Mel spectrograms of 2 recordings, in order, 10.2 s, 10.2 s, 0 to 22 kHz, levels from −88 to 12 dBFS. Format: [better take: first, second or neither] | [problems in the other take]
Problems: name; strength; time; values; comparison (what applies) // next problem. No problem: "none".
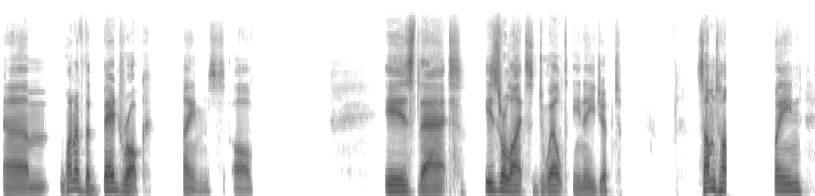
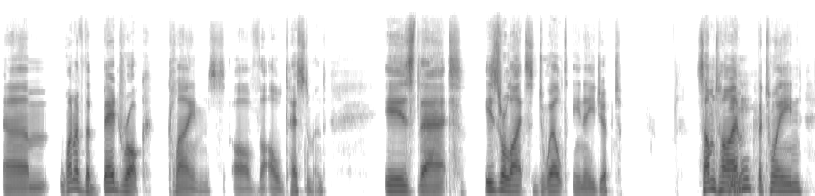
second | audio cutting out; at 2 s, at 3 s for 1 s and at 9 s for 0.5 s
